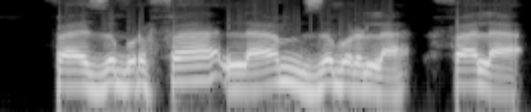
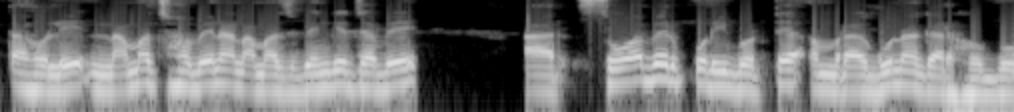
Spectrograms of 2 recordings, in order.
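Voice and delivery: usual speaking voice

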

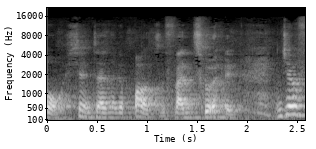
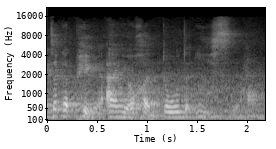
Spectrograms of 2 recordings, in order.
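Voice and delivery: usual speaking voice

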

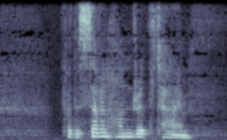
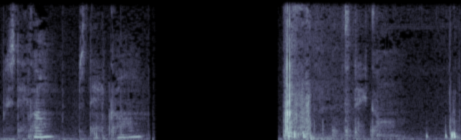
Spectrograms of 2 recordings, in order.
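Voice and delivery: hushed self-talk, barely voiced; tense whisper under the breath; nervous whispering; 6 semitones lower, 15 dB quieter than usual. Real, not acted. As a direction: whisper it to yourself to steady the nerves. Nervous self-talk before calling.

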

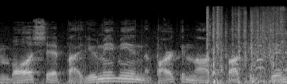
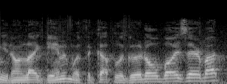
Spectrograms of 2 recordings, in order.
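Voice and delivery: lightly put-on Canadian hoser talk, "eh, boy"; a beer-loving small-town Canadian, easygoing; Canadian hoser accent; 2 semitones higher than usual. Hoser banter while gaming.

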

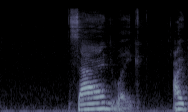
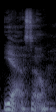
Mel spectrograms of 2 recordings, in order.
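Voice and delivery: whisper; 2 semitones lower, 8 dB quieter than usual. Real, not acted. Trailing aside.

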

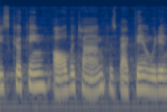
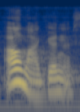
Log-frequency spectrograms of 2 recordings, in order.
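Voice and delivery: usual speaking voice

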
